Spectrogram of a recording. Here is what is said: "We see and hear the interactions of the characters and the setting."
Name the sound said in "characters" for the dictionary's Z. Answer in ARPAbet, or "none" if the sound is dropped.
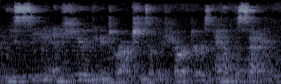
Z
